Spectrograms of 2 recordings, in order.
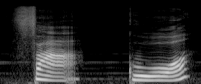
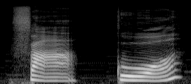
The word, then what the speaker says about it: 法国: 法国 France 法国 The pronunciation starts with F 法 So when you want to say 法国 Think about how you pronounce France France 法国 Now read after me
